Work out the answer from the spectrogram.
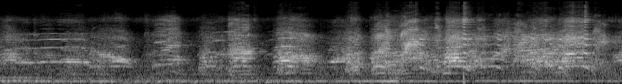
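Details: A flock of domestic geese honking loudly for their breakfast at a home; overlapping harsh, nasal honks in bursts, many birds calling at once with a steady low hum beneath.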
